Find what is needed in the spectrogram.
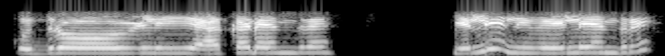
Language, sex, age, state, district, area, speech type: Kannada, female, 30-45, Karnataka, Dakshina Kannada, rural, conversation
